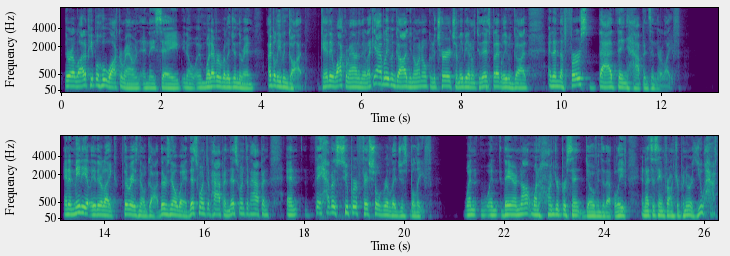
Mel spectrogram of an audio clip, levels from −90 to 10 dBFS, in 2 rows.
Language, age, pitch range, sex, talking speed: English, 40-59, 105-135 Hz, male, 245 wpm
